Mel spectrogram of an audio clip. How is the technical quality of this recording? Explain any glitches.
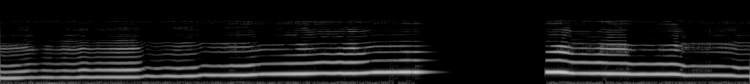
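The music has timing glitches: a cluster of short stalls and one long freeze, all from the network path.

Short stalls from late packets hit at 3.89, 3.95, 4.06 and 6.03 s. Each time a packet turned up late, the jitter buffer ran dry and the last sound got stretched for roughly 30 to 70 ms, which you hear as a held, slightly buzzy smear before the music resumes with nothing skipped.

The call audio freeze runs from 4.15 to 5.47 s. Packets were likely held up in transit and the buffer emptied. The receiver drew out the last sound as a fading buzz that drops to near silence for about 0.9 s, then picks up exactly where it stopped, a 1.3 s gap inserted.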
